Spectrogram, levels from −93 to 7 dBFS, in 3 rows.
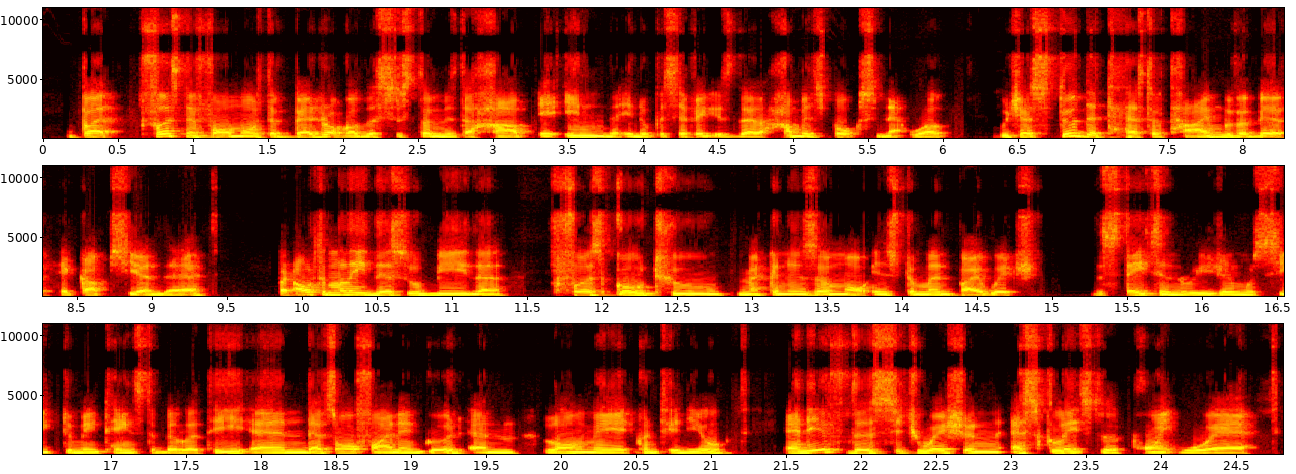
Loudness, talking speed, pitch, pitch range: -20 LUFS, 195 wpm, 110 Hz, 100-125 Hz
